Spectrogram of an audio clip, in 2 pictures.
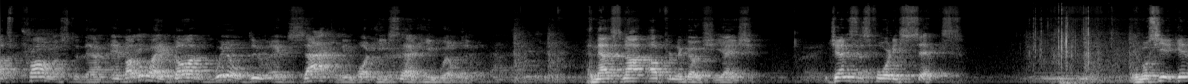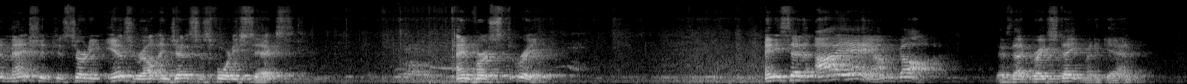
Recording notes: A message preached at the Black Creek Baptist Church in Black Creek, NY.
